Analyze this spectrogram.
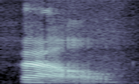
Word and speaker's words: fell: we're gonna talk about today are phil and fell okay so this word up here is fill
